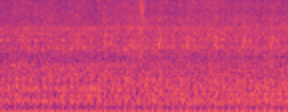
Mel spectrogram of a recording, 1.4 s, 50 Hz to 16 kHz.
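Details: 2015 Renault Grand Scenic idling after alternator replacement, now charging at about 14 V instead of the earlier 11.4 V: even, steady idle rumble with a regular low beat and nothing irregular on top. Normal.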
